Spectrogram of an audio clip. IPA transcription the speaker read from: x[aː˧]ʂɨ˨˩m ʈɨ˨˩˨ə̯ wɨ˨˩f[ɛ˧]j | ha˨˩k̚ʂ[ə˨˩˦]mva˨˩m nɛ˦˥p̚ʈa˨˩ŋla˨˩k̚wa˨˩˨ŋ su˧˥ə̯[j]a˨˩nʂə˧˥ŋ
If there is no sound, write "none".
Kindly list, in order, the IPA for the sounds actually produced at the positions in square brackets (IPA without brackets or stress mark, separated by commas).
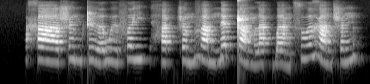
aː˨˩, ə˧, ə˨˩˦, ɣ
